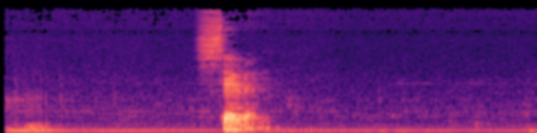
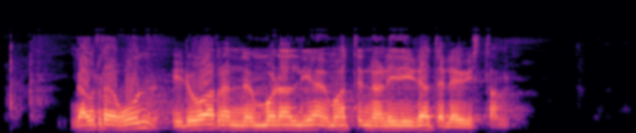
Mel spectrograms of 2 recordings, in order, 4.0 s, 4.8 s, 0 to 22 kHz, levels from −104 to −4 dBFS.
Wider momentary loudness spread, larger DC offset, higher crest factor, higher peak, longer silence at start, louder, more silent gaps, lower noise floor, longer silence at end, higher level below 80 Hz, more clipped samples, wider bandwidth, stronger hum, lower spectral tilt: first, 28 LU vs 9 LU; neither; first, 26 dB vs 14 dB; first, -2 dBFS vs -12 dBFS; second, 0.05 s vs 0.55 s; first, -22 LUFS vs -26 LUFS; neither; second, -48 dBFS vs -53 dBFS; second, 0 s vs 0.95 s; first, -54 dBFS vs -80 dBFS; neither; first, 16.5 kHz vs 7.6 kHz; neither; second, -4.5 dB/octave vs -6.5 dB/octave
